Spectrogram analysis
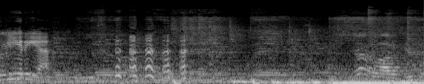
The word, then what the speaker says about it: birria: It's pronounced birria.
